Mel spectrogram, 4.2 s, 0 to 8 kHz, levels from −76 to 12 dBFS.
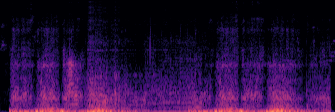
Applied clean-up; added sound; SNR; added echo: neural separator model SepFormer DNS4.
